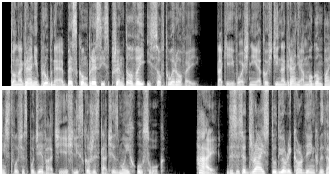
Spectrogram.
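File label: DRY voiceover Polish; PL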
